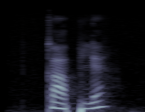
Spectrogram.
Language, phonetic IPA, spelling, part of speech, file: Russian, [ˈkaplʲə], капля, noun / verb, Ru-капля.ogg
- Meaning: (noun) 1. drop 2. bit; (verb) present adverbial imperfective participle of ка́пать (kápatʹ)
